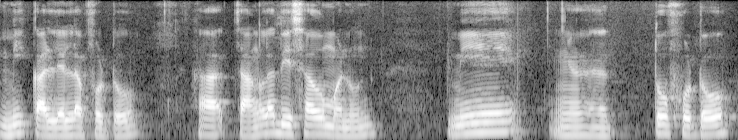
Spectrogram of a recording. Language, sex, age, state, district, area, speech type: Marathi, male, 18-30, Maharashtra, Yavatmal, urban, spontaneous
